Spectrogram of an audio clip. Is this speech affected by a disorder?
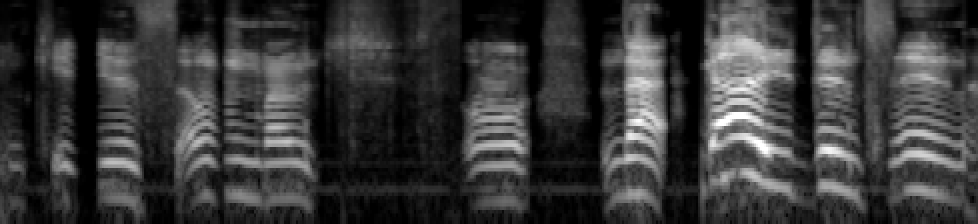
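Yes: cerebral palsy.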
